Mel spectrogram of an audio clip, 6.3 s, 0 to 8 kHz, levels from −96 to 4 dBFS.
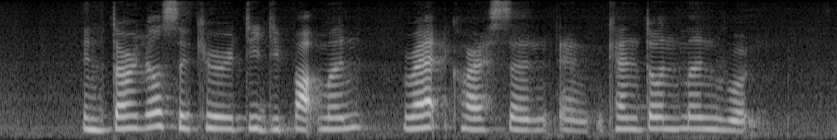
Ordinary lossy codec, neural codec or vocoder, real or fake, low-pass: none; codec, 16 kHz, 0.8 kbps, ZipCodec; fake; none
